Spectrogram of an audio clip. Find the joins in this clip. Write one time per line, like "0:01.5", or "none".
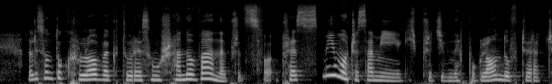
0:03.2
